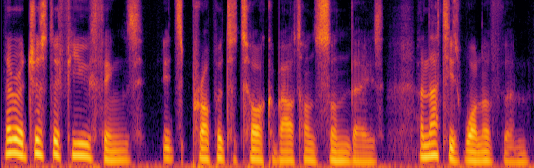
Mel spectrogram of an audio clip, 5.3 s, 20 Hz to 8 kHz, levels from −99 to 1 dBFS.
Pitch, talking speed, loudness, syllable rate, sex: 125 Hz, 215 wpm, -18 LUFS, 5.2 syllables/s, male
